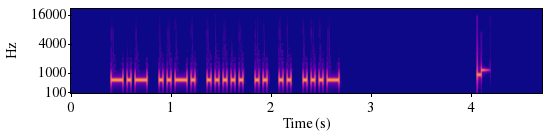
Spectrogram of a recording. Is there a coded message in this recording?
Yes: Morse code from 0.4 to 2.7 s, heard as a keyed tone, about 29 wpm, 700 Hz. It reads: KF5IIV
